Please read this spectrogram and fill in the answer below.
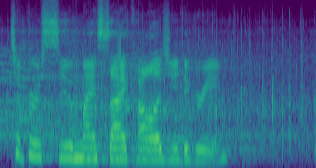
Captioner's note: audience cheers; audience applauds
